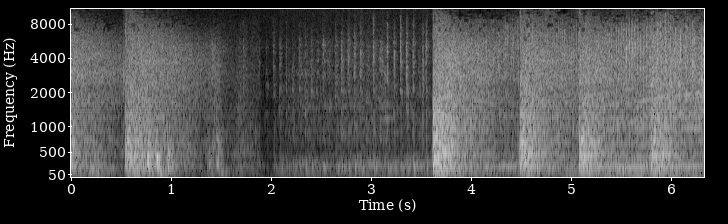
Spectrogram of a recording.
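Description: A series of about six sudden loud hits, each dying away within a second, with a quieter gap in the middle.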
